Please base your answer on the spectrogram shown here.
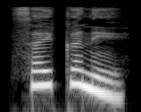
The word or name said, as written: ಸಯ್ಕನೆ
